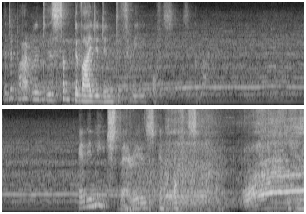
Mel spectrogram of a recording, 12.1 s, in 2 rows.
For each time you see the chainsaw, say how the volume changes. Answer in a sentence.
The chainsaw can be heard from 0.0 to 12.0 s, getting louder.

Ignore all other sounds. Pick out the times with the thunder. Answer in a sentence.
The thunder can be heard from 8.4 to 10.5 s.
